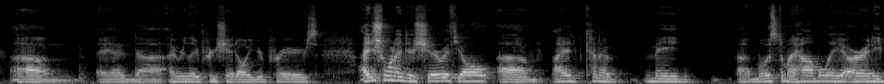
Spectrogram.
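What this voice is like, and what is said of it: Sick, under-the-weather voice. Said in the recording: “As you can probably tell by my voice, I'm a little under the weather.”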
